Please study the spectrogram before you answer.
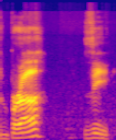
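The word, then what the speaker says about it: Bresee: ruin his name Brian Breese man but we're all pronunciation that I saw was bruh Z okay um Steve said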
